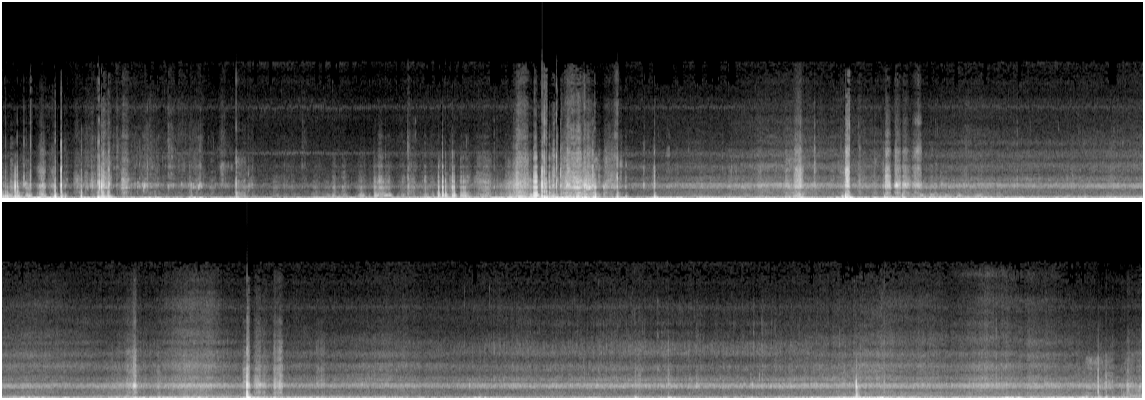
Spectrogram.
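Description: Ocean surf breaking and washing over rocks, with rushing noise that swells twice and wind on the microphone. Scattered sharp knocks occur throughout.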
